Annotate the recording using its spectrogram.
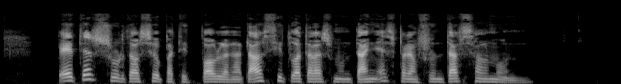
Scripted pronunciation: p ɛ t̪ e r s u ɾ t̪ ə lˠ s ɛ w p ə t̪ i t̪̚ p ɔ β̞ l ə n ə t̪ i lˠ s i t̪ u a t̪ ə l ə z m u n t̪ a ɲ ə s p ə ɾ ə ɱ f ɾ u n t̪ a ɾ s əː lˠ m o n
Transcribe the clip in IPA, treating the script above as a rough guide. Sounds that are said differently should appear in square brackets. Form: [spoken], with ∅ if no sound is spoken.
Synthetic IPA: p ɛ t̪ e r s u ɾ t̪ ə lˠ s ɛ w p ə t̪ i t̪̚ p ɔ β̞ l ə n ə t̪ [a] lˠ s i t̪ u a t̪ ə l ə z m u n t̪ a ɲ ə s p ə ɾ ə ɱ f ɾ u n t̪ a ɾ s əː lˠ m o n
